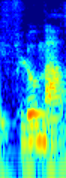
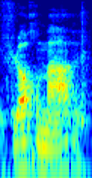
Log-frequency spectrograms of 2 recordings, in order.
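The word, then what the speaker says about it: Flormar: flou remarque que j'utilisais oui je le prononce est mal je disais flow marc dans mes vidéos c'est flore marc oui voila merci à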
